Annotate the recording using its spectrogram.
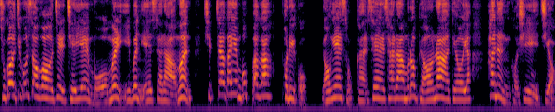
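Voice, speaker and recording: A woman's high-pitched, very slow delivery with lively intonation. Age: 60s. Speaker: preacher. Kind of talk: sermon; casual aside.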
